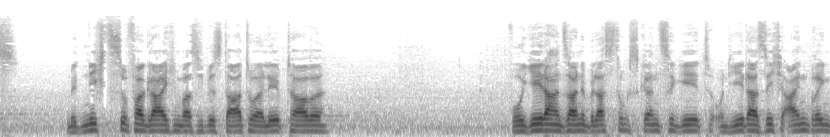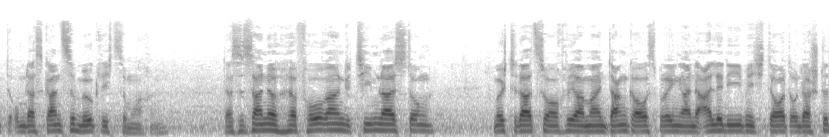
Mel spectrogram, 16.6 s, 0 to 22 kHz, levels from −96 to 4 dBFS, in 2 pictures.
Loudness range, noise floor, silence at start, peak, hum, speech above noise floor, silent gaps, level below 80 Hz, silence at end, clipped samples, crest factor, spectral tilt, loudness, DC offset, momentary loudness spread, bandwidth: 4 LU; -57 dBFS; 0 s; -10 dBFS; none; 27 dB; none; -66 dBFS; 0 s; under 0.1%; 22 dB; -7.5 dB/octave; -31 LUFS; under 0.1%; 12 LU; 12.5 kHz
